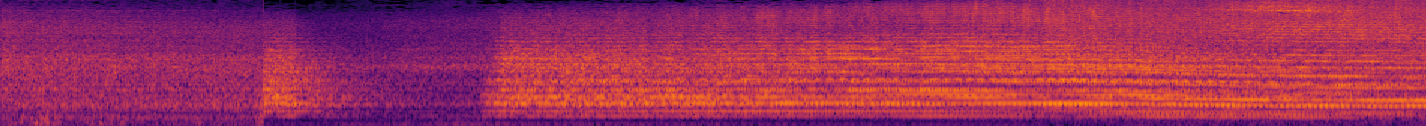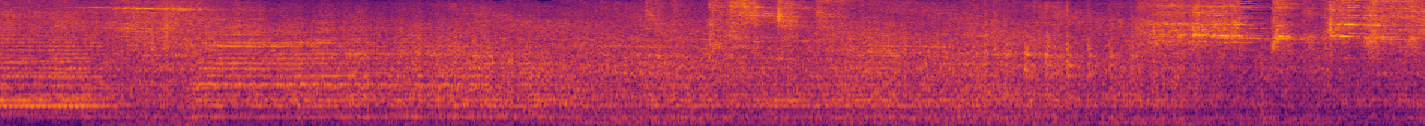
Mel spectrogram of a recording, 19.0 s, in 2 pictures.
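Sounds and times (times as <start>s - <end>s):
locomotive rumble: 0.0s - 19.0s
train air horn chord: 1.7s - 2.6s, 3.2s - 13.2s
freight cars clattering on rails: 12.3s - 19.0s.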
